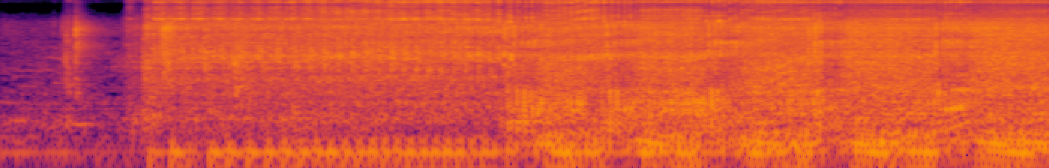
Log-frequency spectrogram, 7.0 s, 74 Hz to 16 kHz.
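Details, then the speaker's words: Yamaha Fino scooter that would not start with a 46-blink indicator code (4 long, 6 short), after repairing burnt, shorted stator charging wires: short crank then smooth, even idle with a steady rapid beat and no missing; normal start and idle. "setelah diperbaiki untuk kabel yang konslet dia akan normal kembali setelah motor dihidupkan teman-teman Oke sekali lagi kita hidupkan"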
